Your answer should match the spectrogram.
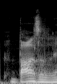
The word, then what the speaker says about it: Basel: Basel, yeah.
